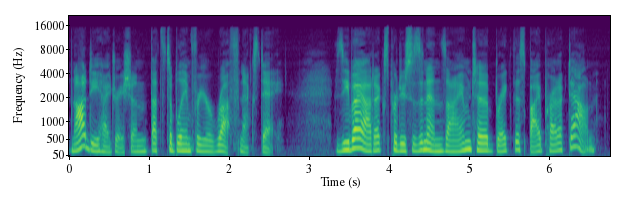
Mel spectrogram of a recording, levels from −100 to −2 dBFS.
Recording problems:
none

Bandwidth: 15 kHz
